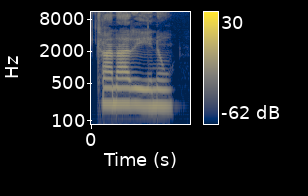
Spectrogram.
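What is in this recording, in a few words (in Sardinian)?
"canarinu", female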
